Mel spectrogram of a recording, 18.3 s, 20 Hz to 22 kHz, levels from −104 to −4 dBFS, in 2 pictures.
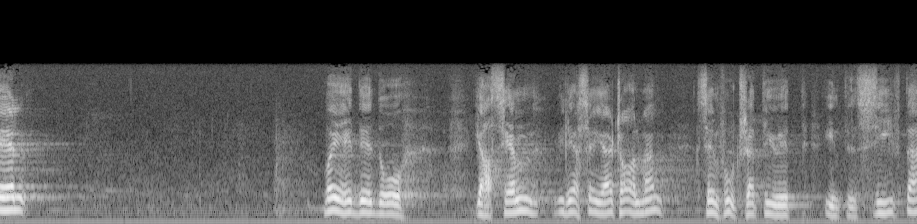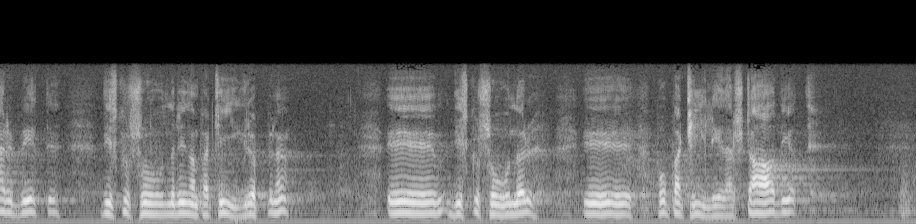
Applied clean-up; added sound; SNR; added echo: none; none; none; none.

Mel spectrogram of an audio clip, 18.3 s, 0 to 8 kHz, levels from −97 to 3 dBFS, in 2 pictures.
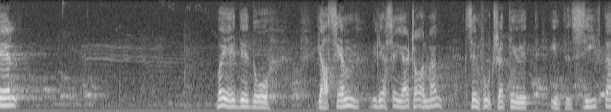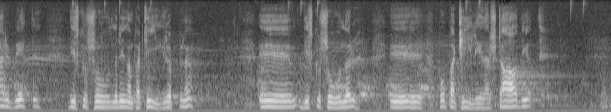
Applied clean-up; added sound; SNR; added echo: none; Bark / Chatter / Chirp, tweet / Livestock, farm animals, working animals; 16 dB; none.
